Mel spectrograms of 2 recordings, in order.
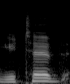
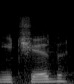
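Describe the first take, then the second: First: It is said with the American vowel. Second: It is said with the speaker's own vowel. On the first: "the Americans call it YouTube" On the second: "we call it YouTube"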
